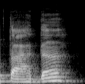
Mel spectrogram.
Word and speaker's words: Tardin: Família Tardim ou Tardan. Se escreve Tardim, mas o jeito correto de falar é Tardan.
